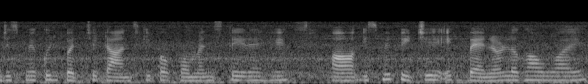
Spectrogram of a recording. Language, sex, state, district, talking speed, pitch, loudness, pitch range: Hindi, female, Bihar, Kishanganj, 165 wpm, 195 Hz, -26 LUFS, 180-200 Hz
